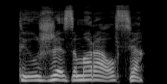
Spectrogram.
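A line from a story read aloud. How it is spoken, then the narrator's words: Growl. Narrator (Russian): рыкнул Риан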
